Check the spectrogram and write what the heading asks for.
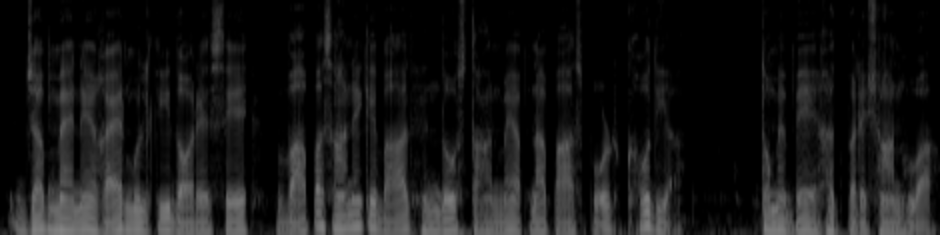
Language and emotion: Urdu, sad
